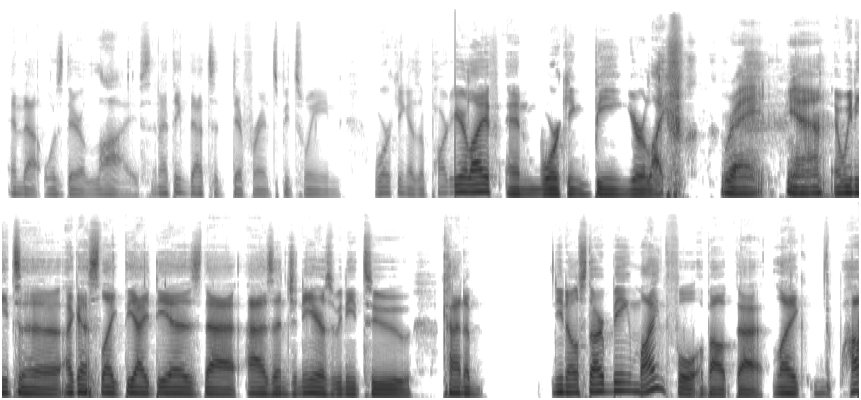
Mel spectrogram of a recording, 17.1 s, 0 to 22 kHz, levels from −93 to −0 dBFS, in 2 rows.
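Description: One channel inverted from 0.0 to 4.54 s of this speech clip: summed to mono, the centred speech drops by about 22 dB to a faint residue, likely because one stereo channel has reversed polarity and cancels the shared signal, until full level returns at "your life and working".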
